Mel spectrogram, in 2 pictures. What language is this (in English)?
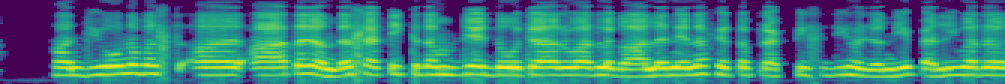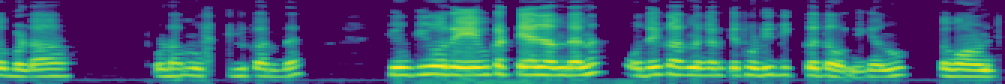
Punjabi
